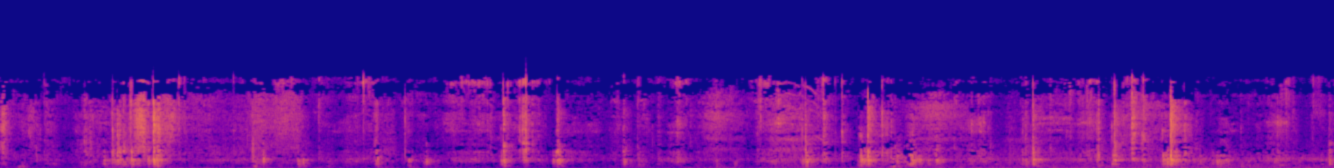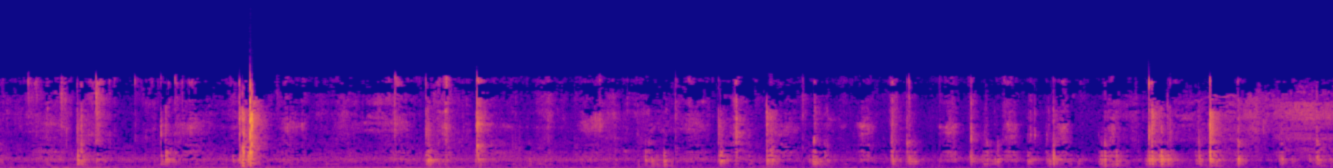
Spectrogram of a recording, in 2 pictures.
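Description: Hand tap turned with a T-handle tap wrench, cutting threads into a drilled hole in metal: a string of small, irregular metallic clicks and ticks, with one sharper click about sixteen seconds in.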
